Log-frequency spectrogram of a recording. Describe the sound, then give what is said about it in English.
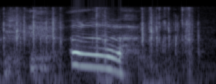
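Rapid, irregular clicking of typing on a computer keyboard comes in bursts before and after a short spoken stretch in the middle. “I'm gonna look at it now so I can just look at it again. I just typed in Mario Kart.”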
